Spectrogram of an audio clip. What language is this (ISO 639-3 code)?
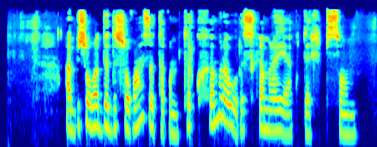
kbd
